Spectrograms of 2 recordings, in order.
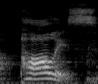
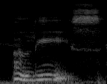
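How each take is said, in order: First: The stress is on the first syllable. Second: The stress is on the last syllable. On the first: The speaker calls it wrong. "coloca a sílaba tônica no começo" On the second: The speaker calls it right. "a sílaba tônica tá no final"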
